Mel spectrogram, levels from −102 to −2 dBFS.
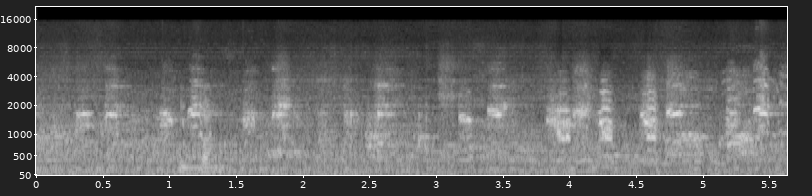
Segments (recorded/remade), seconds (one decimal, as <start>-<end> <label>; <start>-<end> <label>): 0.0-0.6 remade; 0.6-1.7 recorded; 1.7-5.1 remade; 5.1-5.6 recorded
